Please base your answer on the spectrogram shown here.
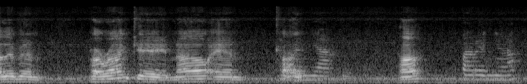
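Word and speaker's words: Parañaque: Mugs is Organic, I live in Paranque now and Paranaque. Huh? Paranaque. Didn't I say Paranaki? Oh, I think I left the syllable off.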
